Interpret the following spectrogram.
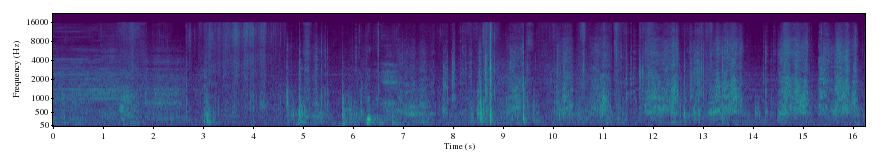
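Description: Plastic sheeting rustling as a clay slab is unwrapped and laid on the table, with scattered light knocks and scrapes of handling.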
